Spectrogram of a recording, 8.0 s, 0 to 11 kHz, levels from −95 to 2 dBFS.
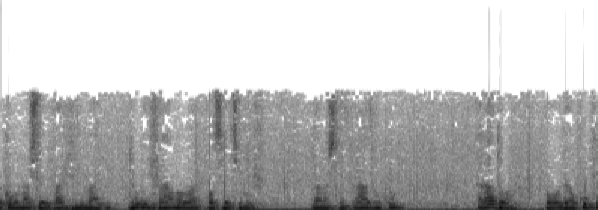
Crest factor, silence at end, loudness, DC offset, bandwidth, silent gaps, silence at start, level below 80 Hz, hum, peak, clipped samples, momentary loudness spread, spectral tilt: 12 dB; 0 s; -13 LUFS; under 0.1%; 6.4 kHz; none; 0 s; -26 dBFS; none; 0 dBFS; under 0.1%; 15 LU; -8 dB/octave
